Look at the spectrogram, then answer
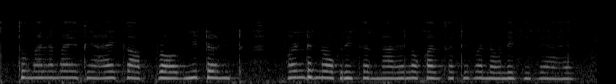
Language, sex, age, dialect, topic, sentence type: Marathi, male, 18-24, Northern Konkan, banking, statement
